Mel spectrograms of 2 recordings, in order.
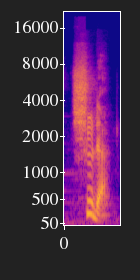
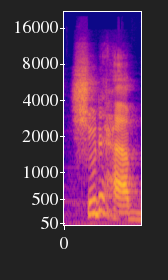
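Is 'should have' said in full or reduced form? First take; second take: reduced; full. First: The words blend into a reduced 'shoulda'. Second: Both words are said fully and separately. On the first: "becomes shoulda" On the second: "should have becomes shoulda"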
